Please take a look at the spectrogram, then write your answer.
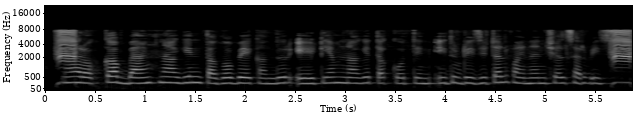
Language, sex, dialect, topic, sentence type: Kannada, female, Northeastern, banking, statement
